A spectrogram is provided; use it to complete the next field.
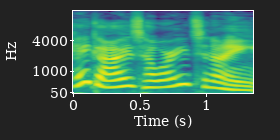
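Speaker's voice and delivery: high, bright customer service voice. Asked to show her customer service voices, greeting customers in a customer service voice. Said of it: "can we hear all of your customer service voices".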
